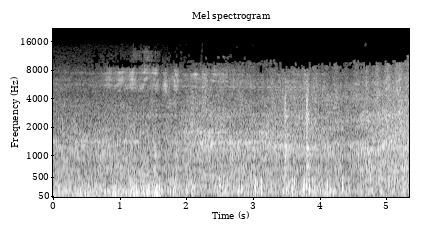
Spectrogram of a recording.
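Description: Electric-hauled train passing on the track: a steady rumble and roar of wheels on the rails, with two sharp clicks about three and a half seconds in.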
